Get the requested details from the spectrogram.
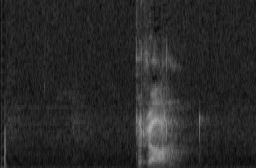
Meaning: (noun) 1. breast 2. round hill; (adverb) almost
- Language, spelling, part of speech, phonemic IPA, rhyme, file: Welsh, bron, noun / adverb, /brɔn/, -ɔn, Cy-bron.ogg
